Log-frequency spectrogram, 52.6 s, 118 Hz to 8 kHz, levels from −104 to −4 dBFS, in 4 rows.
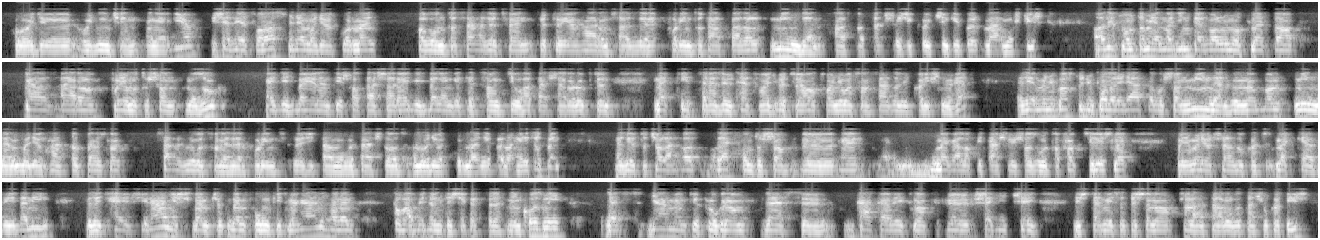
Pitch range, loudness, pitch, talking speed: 100-110 Hz, -12 LUFS, 105 Hz, 130 wpm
